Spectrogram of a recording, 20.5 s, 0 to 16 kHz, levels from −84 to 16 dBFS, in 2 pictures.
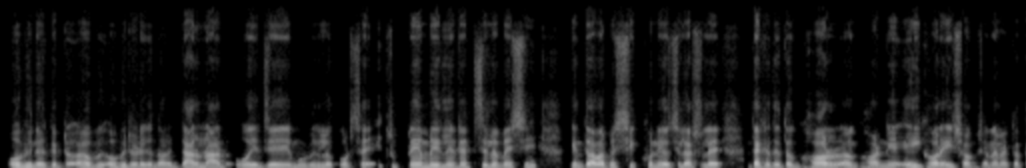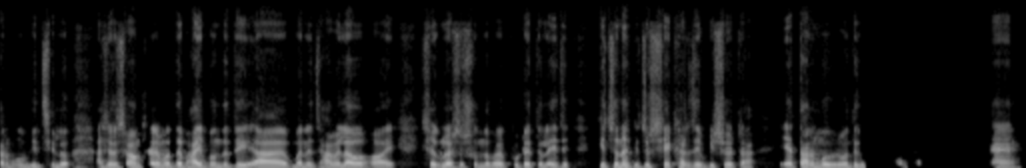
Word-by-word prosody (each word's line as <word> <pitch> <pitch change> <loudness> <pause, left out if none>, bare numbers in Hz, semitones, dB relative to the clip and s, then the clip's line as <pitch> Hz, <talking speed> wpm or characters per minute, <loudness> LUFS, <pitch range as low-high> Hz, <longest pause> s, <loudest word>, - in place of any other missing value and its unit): অভিনয় 145 +3 +4
কিন্তু, 140 - -5 0.2
অভি 125 +3 -1
অভিনয়টা 135 +2 -1
কিন্তু 135 -1 -2
অনেক 130 -1 -5
দারুণ। 105 +1 +2
আর 110 - -1 0.2
ওই 125 - +3
যে 135 - +3 0.2
মুভি 120 +3 -5
গুলো 145 - 0
করছে 150 -1 -5 0.2
একটু 260 -4 -18
প্রেম 180 0 +3
related 180 0 +1
ছিল 185 -1 -2 0.2
বেশি। 160 +7 -5 0.4
কিন্তু 150 -2 -2
আবার 155 +1 +7
বেশ 160 - -2
শিক্ষণীয় 155 -1 0
ছিল - - -2
আসলে, 130 +2 +1 0.4
দেখা 130 +1 +5
যেত 135 -1 -1 0.2
ঘর 125 +2 +6 0.2
অ - - +3
ঘর 125 +1 0
নিয়ে 125 - -2
'এই 140 -1 +3
ঘর 130 +1 +4
এই 130 - -1
সংসার' 120 +2 -4
নামে 115 - -3
একটা - - -7
তার 110 - -3
movie 120 +2 -6
ছিল। 120 - -7 0.4
আসলে 130 +1 0
সংসারের 130 +1 +3
মধ্যে 130 0 +3
ভাই 115 -1 +6
বোনদের 120 -1 -4
যেই 120 - +3
আ - - +9 0.3
মানে 110 -1 -1
ঝামেলাও 120 +1 +4 0.2
হয় 100 -1 +2 0.3
সেগুলো 140 0 0
আসলে 135 +1 -8
সুন্দরভাবে 125 -2 -1
ফুটিয়ে 115 -2 -1
তোলে। 115 - -2
এই - - -10
যে 190 - -3 0.3
কিছু 205 +1 -3
না - - +6
কিছু 190 0 -4
শেখার 160 +1 0
যে 140 - +2
বিষয়টা, 115 - -3 0.4
এ - - +5
তার 165 -2 +5
movie 135 -2 +3
এর 135 - +1
মধ্যে 120 -1 -2
কিন্তু - - -13
পেতাম। - - -22 0.7
হ্যাঁ। 100 -2 -2
130 Hz, 205 wpm, -23 LUFS, 120-145 Hz, 0.7 s, আ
